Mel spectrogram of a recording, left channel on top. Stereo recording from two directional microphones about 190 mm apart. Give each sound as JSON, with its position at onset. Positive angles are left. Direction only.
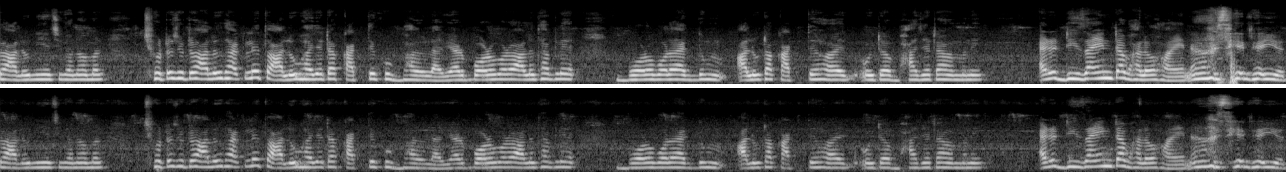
{"t": 0.0, "sound": "speech", "side_deg": 25}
